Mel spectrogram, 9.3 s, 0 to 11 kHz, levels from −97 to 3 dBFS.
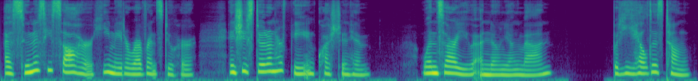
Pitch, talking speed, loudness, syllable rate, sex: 215 Hz, 205 wpm, -18 LUFS, 5.6 syllables/s, female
